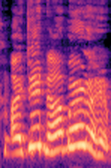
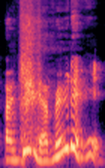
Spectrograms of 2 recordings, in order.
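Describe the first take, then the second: First: High, loud, earnest robot line; robot's earnest delivery. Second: Mocking, laughing echo of the line. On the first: Retold or imitated. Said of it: "the robot says it the way he actually says it". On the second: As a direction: throw the line back mockingly. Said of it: "like, mockingly".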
